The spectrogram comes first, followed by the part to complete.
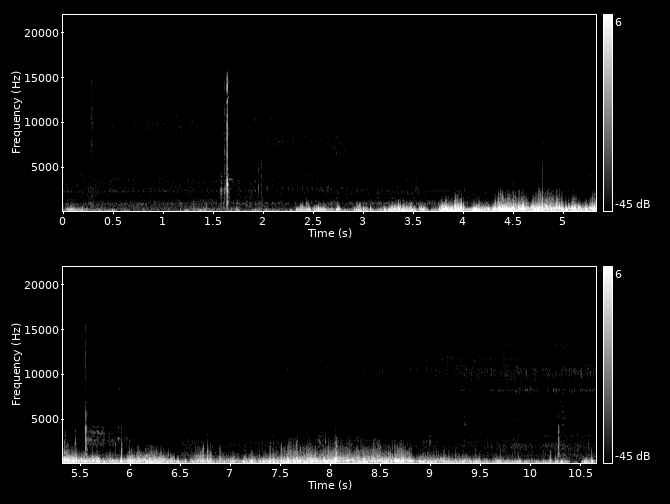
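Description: Wind buffeting the camera microphone: a rough, fluctuating rumble that comes up about two seconds in and keeps going, after a quieter start.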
